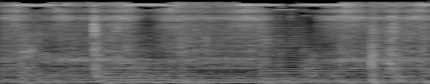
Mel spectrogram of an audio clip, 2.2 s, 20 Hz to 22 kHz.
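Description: An Epson 1430 printer printing on roll DTF film, running with a steady mechanical whir and hum, broken by a few sharp clacks from the carriage and feed mechanism, close and continuous.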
